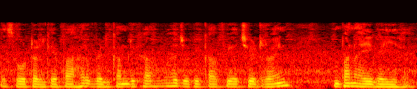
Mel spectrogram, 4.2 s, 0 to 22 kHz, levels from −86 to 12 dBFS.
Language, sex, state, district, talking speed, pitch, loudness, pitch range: Hindi, male, Uttar Pradesh, Lalitpur, 230 wpm, 115 Hz, -19 LUFS, 115-125 Hz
